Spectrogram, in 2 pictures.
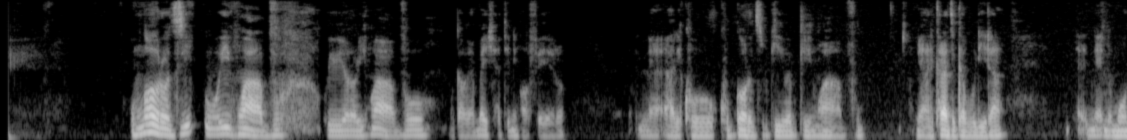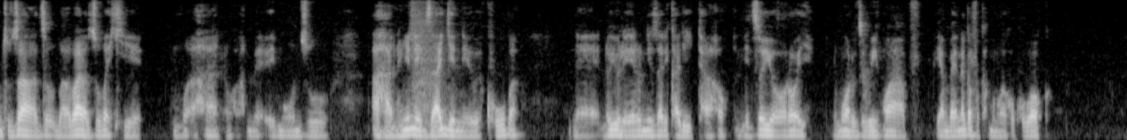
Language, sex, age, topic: Rundi, male, 25-35, agriculture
